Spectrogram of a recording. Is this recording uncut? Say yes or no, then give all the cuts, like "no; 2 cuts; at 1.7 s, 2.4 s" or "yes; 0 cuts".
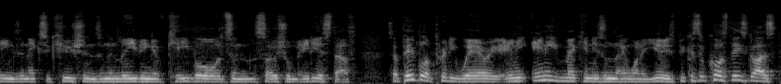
yes; 0 cuts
